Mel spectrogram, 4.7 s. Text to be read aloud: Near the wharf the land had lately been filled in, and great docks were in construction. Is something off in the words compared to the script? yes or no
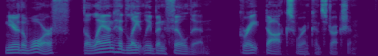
yes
